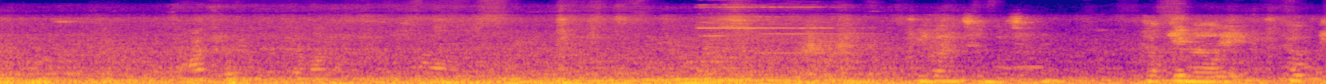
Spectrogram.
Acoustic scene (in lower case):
bus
